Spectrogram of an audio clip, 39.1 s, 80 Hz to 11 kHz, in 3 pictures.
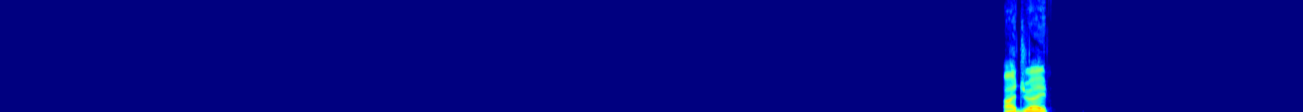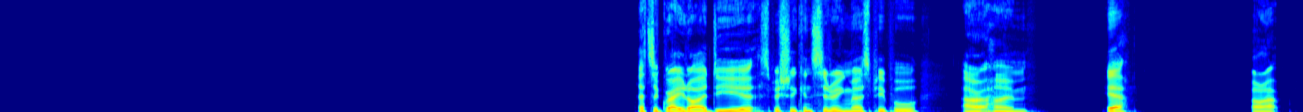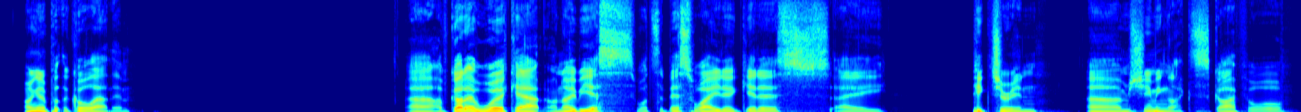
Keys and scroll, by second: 38.1 super+Tab, 38.3 super+Tab, 38.5 super+Tab.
